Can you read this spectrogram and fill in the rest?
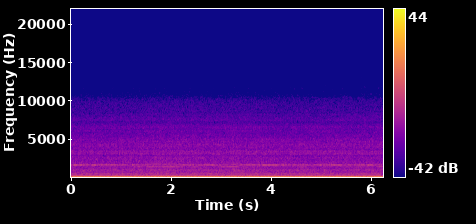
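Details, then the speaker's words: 1985 Camaro IROC idling after replacing a faulty remanufactured alternator with a bad bearing that whined: steady even low rumble, no whine, chirp or bearing growl, now charging 14.27 V; normal idle. "so already that's a lot quieter i can just tell that the worrying noise is gone"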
